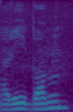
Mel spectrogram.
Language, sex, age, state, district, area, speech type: Manipuri, male, 45-60, Manipur, Thoubal, rural, spontaneous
